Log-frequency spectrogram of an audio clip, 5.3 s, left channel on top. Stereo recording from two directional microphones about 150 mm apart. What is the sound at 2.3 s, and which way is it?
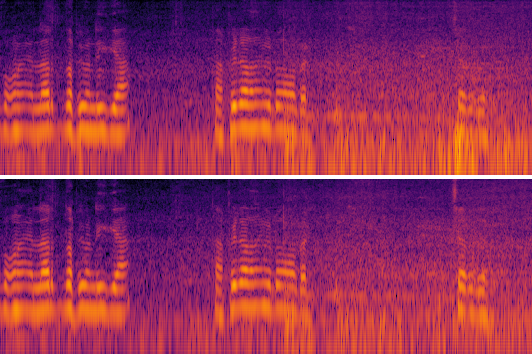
Speech, 15° left (ahead or behind).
